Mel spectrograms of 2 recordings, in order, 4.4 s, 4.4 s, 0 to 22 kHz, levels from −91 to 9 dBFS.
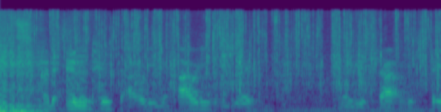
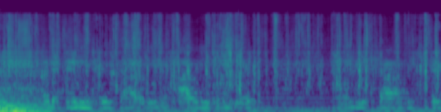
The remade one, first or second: second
